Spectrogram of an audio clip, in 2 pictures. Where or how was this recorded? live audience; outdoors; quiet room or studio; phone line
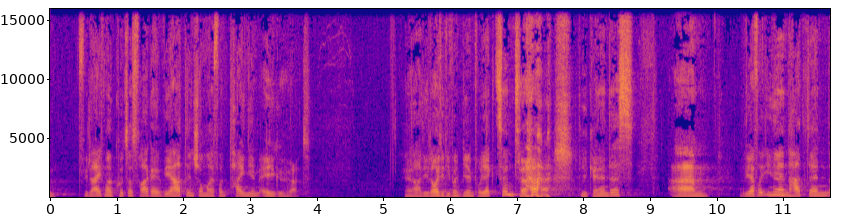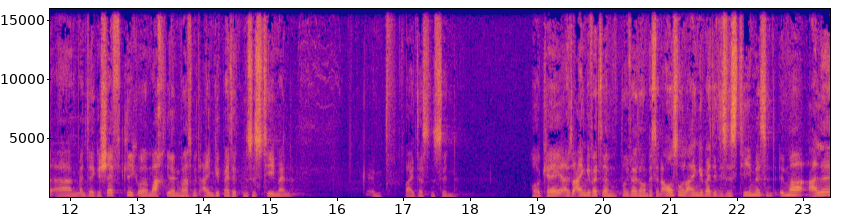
live audience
